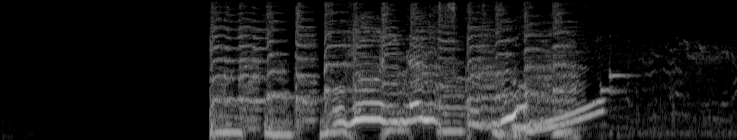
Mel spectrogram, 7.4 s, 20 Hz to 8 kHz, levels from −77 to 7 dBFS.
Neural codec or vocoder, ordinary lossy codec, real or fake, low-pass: codec, 16 kHz, 8 kbps, FreqCodec, larger model; none; fake; none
